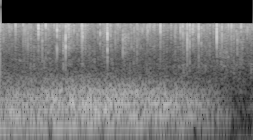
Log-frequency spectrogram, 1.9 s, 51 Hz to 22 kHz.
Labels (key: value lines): label: biophony, growl
recorder: SoundTrap 500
